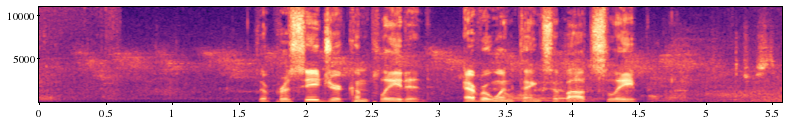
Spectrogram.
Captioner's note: voiceover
